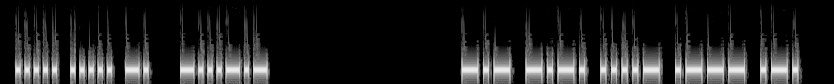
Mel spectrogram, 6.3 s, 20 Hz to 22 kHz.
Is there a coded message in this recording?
Yes: Morse code from 0.1 to 6.0 s, heard as a keyed tone, about 40 wpm, 700 Hz. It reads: 55N <BK> KC4JR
